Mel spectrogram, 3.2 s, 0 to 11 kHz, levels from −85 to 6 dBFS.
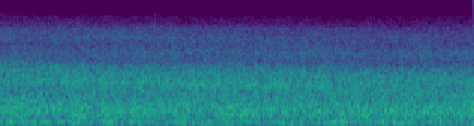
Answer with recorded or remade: recorded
